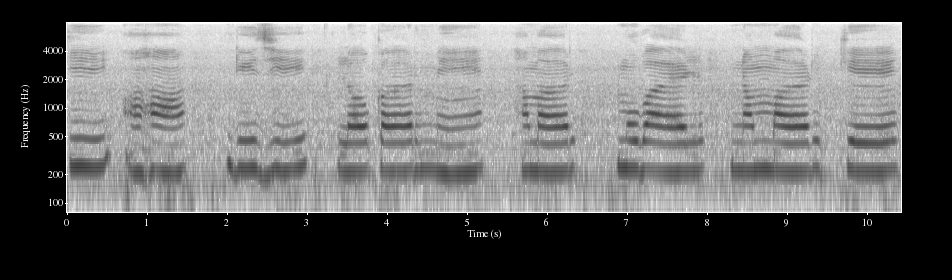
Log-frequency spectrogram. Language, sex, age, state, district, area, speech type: Maithili, female, 60+, Bihar, Madhubani, rural, read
